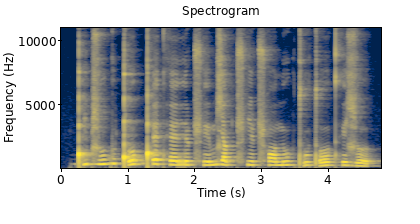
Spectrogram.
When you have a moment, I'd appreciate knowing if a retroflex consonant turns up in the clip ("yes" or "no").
yes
